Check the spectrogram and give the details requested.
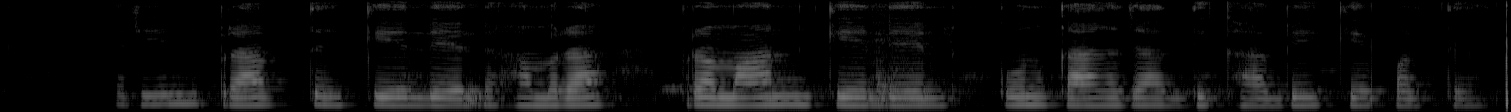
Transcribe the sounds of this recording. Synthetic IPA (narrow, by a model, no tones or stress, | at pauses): ɾinpɾap̚t̪kelelɦəmɾapɾəmankelelkonkaɡd͡ʒad̪ikʰabekepəɾt̪e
